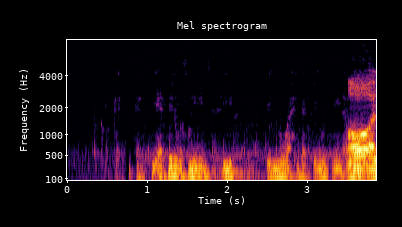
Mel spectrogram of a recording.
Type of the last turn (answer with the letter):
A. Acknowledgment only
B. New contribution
B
